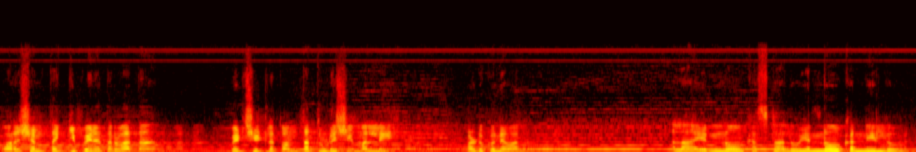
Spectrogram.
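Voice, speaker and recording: Impassioned high-voiced pastor. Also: male voice. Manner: impassioned, swings from soft to shouted calls. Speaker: pastor giving a testimony. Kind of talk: emotional testimony sermon. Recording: reverberant hall with faint music.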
